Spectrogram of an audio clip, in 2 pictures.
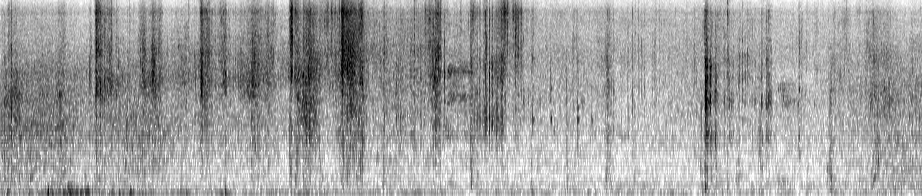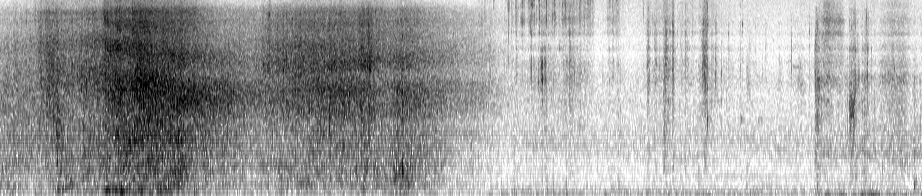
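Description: Footsteps crunching on shingle pebbles, many short sharp crunches, over wind on the microphone and small waves washing on the shore. About twelve seconds in a louder rush of wind and surf builds for several seconds, then eases.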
